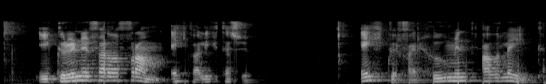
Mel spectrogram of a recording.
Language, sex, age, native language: Icelandic, male, 16, Icelandic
